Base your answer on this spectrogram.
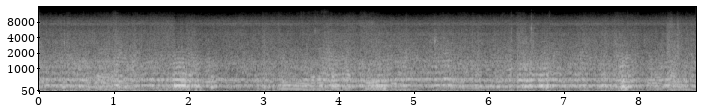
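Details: Wild cavity-nesting Asian honey bees, found on a 2022 honey-hunting trip in the Thai countryside, give a continuous low, even hum that barely wavers across the whole stretch, with only faint background rustle.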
